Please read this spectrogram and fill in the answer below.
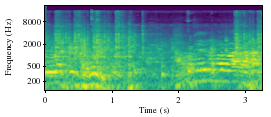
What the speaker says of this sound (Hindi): इसी तरह से दूसरे साइड भी हमको सिलाई लगा लेना है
